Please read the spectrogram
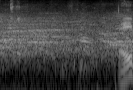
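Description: Low arena crowd murmur with a basketball being dribbled on a hardwood court.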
